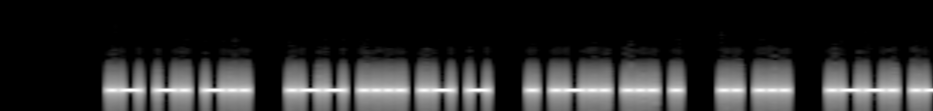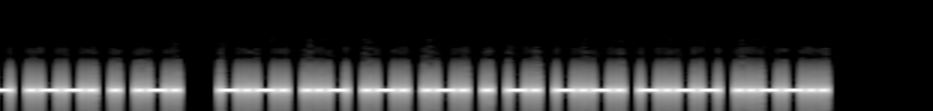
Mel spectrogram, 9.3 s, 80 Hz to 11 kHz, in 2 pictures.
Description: Morse code, heard as a keyed tone, about 40 wpm, 700 Hz. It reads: AND WHAT ELSE IS PAPER CURRENCY?
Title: Sentences from Top 1500 Words 40wpm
